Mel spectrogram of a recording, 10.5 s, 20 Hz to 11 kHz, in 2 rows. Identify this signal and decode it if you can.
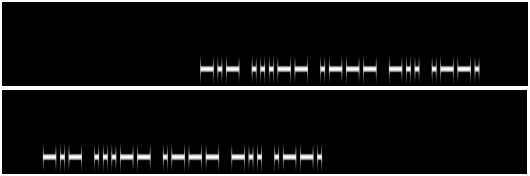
Morse code, heard as a keyed tone, about 28 wpm, 700 Hz. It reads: K3JDP K3JDP
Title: USA Call Signs - 5 Characters - Repeated 2x - 28wpm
